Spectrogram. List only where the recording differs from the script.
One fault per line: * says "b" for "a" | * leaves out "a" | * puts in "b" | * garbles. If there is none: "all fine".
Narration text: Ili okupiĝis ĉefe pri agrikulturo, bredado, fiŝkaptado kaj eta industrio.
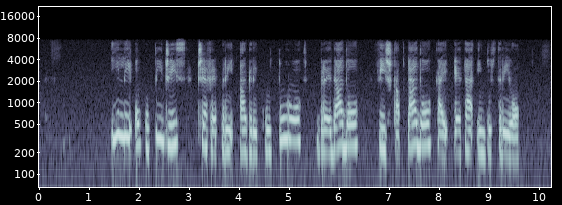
all fine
